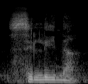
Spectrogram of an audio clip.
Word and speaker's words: Xyllena: Pronunciation na po, Selena.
